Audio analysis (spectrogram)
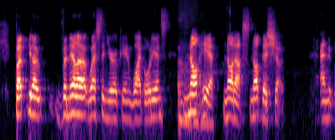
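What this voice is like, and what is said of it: Usual voice. Nothing is said of it.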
